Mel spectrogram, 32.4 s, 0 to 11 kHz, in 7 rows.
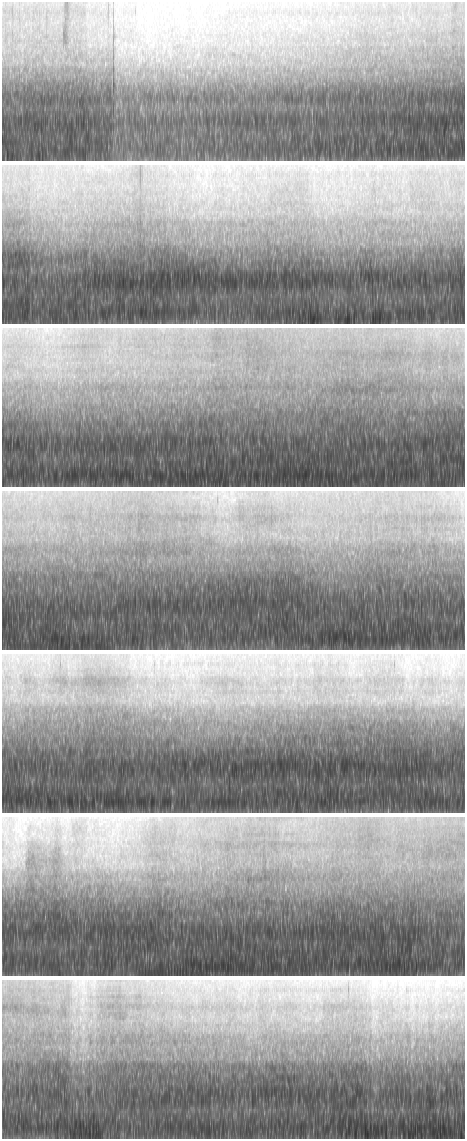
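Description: Class 60 diesel locomotive hauling a freight train as it approaches, its engine sound growing louder over the first few seconds and then holding steady, with the low engine note rising and falling in steps.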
